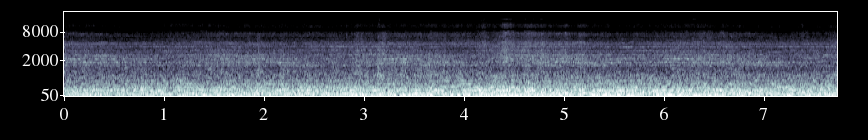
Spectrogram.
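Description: Empty crude-oil tank cars of a freight train rolling past: a steady rumble of steel wheels on the rails.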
